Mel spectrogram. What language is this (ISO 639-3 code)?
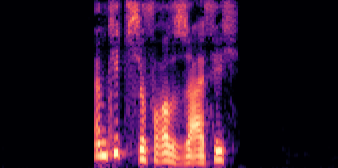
kab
